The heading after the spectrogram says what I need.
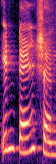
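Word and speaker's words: intention: तो ये हो गया इंटें और टी आई ओ एन का प्रोनाउंसिएशन होता है सन। तो इसको पढ़ते हैं इंटेंशन।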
